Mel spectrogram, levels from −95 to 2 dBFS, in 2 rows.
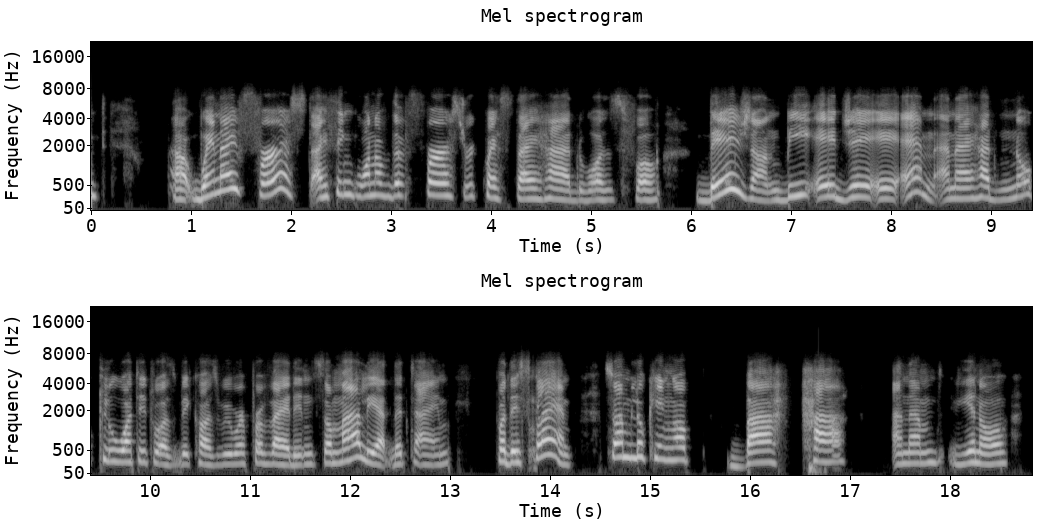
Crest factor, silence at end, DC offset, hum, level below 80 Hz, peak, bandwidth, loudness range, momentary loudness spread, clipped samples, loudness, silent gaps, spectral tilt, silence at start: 18 dB; 0.25 s; under 0.1%; none; -70 dBFS; -6 dBFS; 8.2 kHz; 2 LU; 10 LU; under 0.1%; -24 LUFS; 16.45-16.51 s; -3.5 dB/octave; 0 s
